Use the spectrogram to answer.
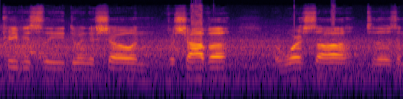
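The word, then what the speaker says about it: Warszawa: here in Poland previously doing the show and Rishabha a Warsaw to those in America who don't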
